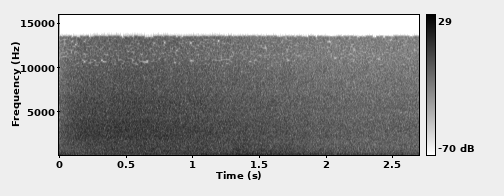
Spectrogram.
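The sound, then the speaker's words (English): A dense, steady rush of corn kernels pouring into a train railcar at WGM, a grain elevator and train station in McDonough County, as the train lurches forward; a loud continuous hiss that eases slightly toward the end, with no voices. “The train lurches forward every few minutes, filling each car with a waterfall of corn.”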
